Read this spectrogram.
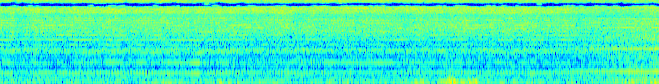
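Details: Full metal crown preparation on a mandibular first molar: steady high-pitched whine of a high-speed dental handpiece running continuously during axial reduction with the bur, avoiding the adjacent tooth.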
